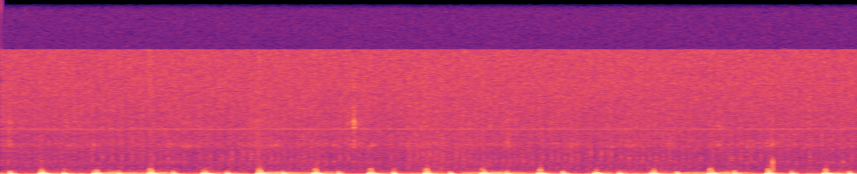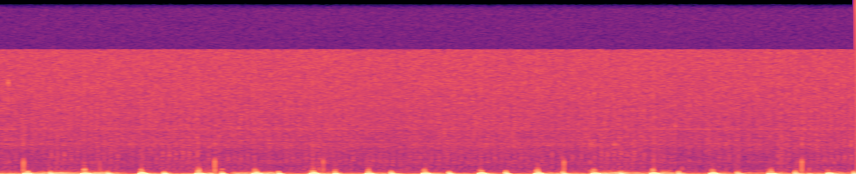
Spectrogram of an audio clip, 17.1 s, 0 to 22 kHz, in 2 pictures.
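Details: Heartbeat deliberately made to speed up and slow down; steady low thumping averaging roughly 100 beats a minute, pace rising and falling over the recording.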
